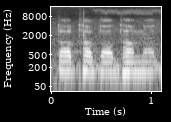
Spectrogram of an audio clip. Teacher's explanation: जिन व्यंजनों के उच्चारण में दांतों द्वारा सांस का अवरोध होता है उसको दंत्य व्यंजन कहलाते हैं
